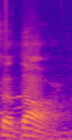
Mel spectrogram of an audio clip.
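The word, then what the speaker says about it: סתר: But it's pronounced sathar.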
